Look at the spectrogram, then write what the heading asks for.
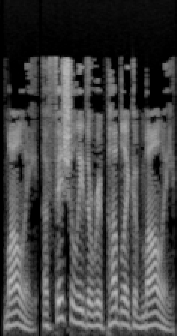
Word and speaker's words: Mali: Mali, listen, French pronunciation, Mali, officially the Republic of Mali, French, République du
